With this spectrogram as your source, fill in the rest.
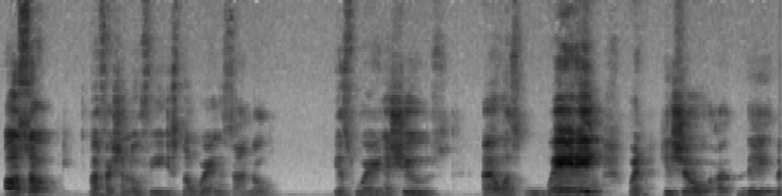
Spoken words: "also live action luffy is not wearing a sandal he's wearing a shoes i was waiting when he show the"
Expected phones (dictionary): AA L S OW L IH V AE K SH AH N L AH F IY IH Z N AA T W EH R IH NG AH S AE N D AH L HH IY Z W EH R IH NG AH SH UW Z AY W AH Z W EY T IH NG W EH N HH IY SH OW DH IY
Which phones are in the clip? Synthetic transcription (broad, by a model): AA L S OW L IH F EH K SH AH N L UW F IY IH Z N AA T W EH R IH NG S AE N D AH L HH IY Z W EH R IH NG AH SH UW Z AY W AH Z W EY T IH NG W EH N HH IY SH OW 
